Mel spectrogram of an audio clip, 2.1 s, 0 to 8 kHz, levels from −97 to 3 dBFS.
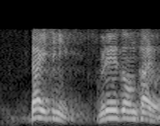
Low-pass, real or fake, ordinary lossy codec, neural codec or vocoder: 7.2 kHz; fake; AAC, 16 kbps; codec, 16 kHz, 4 kbps, FreqCodec, smaller model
